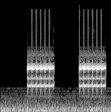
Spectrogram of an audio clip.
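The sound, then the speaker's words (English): An intercom phone aboard a spaceship on Mars rings twice, each a half-second electronic trill with a brief pause between, fairly loud over a steady low background rumble. “Give me the intercom phone, Lustig.”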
